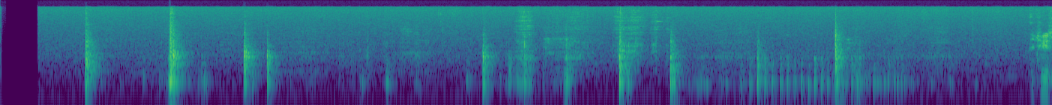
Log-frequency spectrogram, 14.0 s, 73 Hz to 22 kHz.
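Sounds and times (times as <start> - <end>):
steel parts clinking: 8.2 - 9.0.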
